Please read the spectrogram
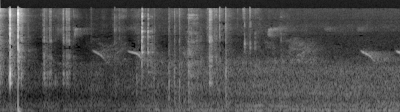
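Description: Sharp plastic clicks as a Realistic pocket AM/FM radio is handled and its battery cover opened: two quick clicks at the start, a few lighter ticks, then steady handling rustle.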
